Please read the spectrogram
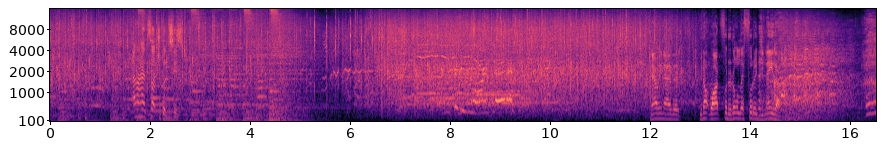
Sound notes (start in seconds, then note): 9.4 cheering applause; 14.1 laughter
